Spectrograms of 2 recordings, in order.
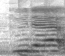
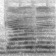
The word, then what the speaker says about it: Gouda: And we've got some Kerrygold, Gouda or Gouda cheese, depending on how you say it, and some goat's cheese for me.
